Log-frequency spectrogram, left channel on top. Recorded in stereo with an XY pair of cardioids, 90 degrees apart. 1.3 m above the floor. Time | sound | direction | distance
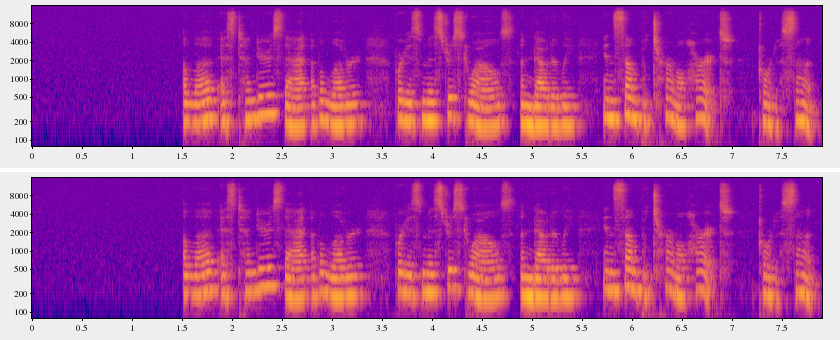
1.5 | a woman speaking | 15° left | 1.2 m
